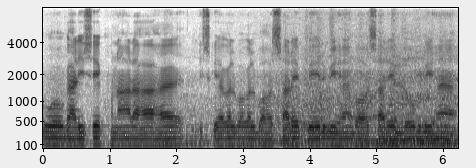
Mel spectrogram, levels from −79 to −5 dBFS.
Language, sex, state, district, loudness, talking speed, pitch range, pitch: Hindi, male, Bihar, West Champaran, -16 LUFS, 175 wpm, 95-100 Hz, 100 Hz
